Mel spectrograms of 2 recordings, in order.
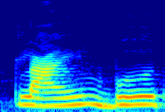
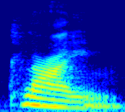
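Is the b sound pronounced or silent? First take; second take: pronounced; silent. First: The b sound is pronounced after the m. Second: The b sound is silent after the m. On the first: The speaker calls it wrong. "क्लाइम ब तो नहीं बोलते ना" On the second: The speaker calls it right. "सिर्फ एम पे आके sound रुक जाती है"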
